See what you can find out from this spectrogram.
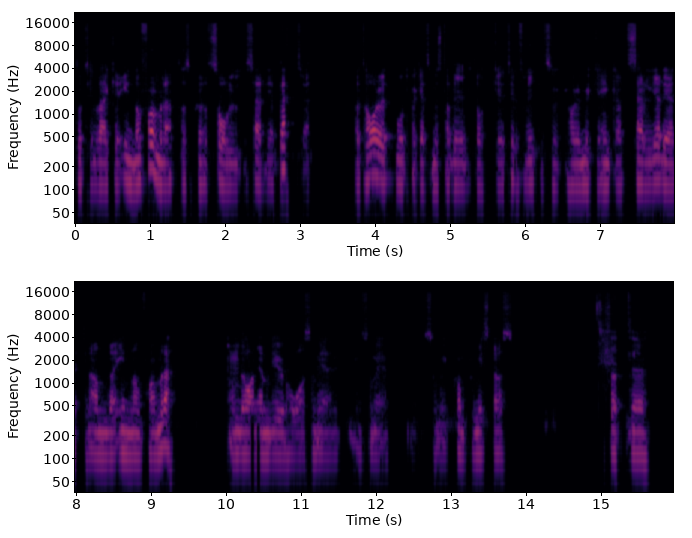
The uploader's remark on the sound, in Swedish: Ursäkta för en växlande kvalitet i min mic!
